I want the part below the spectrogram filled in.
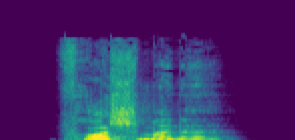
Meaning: dative singular of Froschmann
- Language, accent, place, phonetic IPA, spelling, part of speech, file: German, Germany, Berlin, [ˈfʁɔʃˌmanə], Froschmanne, noun, De-Froschmanne.ogg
